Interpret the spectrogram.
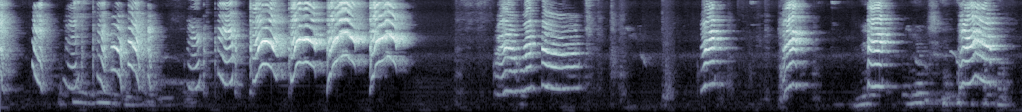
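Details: Captive parrot producing dense runs of squeaky, warbling chatter and shrill harsh notes, then spaced squawks and squeaks after a brief pause.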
